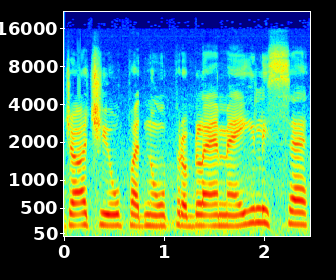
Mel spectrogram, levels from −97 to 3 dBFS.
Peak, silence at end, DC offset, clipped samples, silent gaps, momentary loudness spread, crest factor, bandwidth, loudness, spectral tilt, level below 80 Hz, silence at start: 0 dBFS; 0 s; 0.1%; under 0.1%; none; 4 LU; 12 dB; 14 kHz; -12 LUFS; -4 dB/octave; -44 dBFS; 0 s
